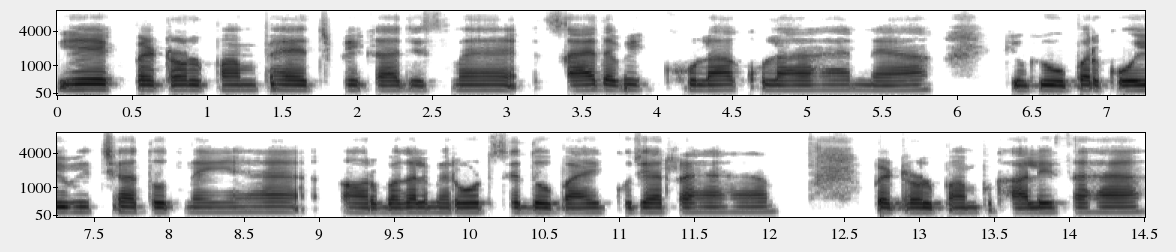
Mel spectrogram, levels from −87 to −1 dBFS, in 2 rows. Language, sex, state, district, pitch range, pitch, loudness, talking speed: Hindi, male, Bihar, Araria, 125-135 Hz, 130 Hz, -17 LUFS, 155 wpm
